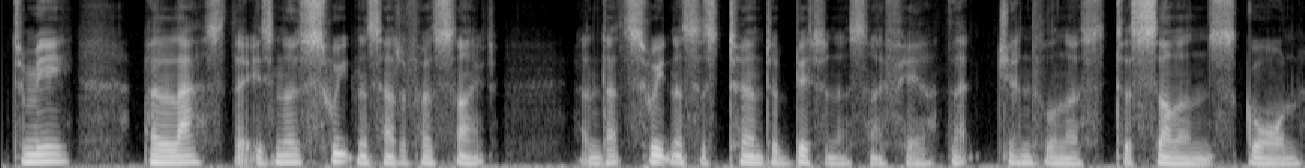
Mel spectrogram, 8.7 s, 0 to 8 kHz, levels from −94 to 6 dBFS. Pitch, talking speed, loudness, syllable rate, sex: 105 Hz, 170 wpm, -19 LUFS, 4.8 syllables/s, male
